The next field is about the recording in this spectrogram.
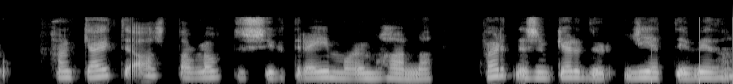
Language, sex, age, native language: Icelandic, male, 18-19, Icelandic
